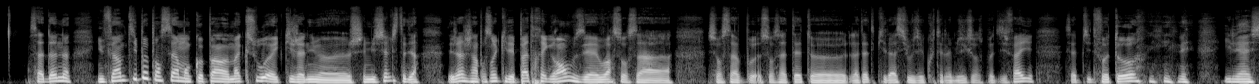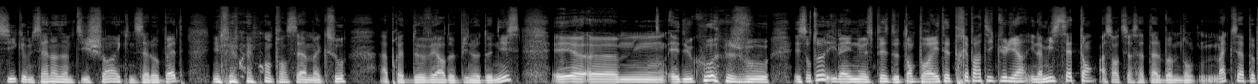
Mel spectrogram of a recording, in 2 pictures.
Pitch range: 100-130 Hz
